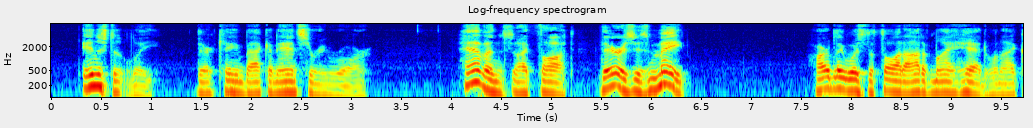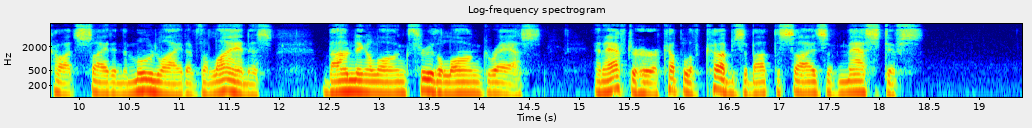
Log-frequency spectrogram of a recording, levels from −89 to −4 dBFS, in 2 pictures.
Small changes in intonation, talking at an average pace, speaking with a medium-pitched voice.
No: narrow, 2.3 semitones; average, 155 wpm; low, 125 Hz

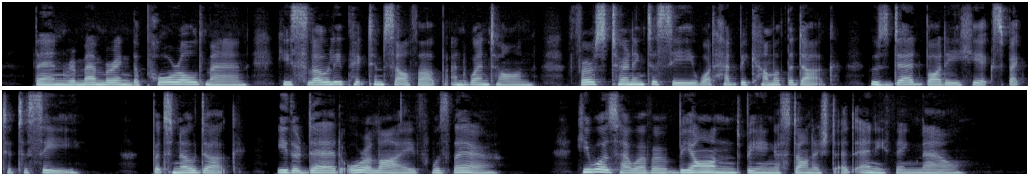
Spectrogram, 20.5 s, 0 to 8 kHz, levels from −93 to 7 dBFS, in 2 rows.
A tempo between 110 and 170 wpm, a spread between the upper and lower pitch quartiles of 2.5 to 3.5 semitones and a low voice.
No: average, 145 wpm; average, 3.0 semitones; medium, 180 Hz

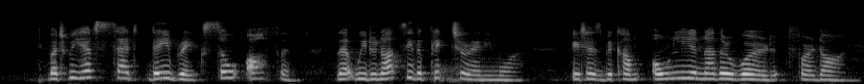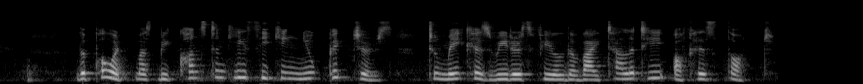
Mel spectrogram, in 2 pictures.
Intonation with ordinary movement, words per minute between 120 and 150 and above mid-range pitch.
Yes: average, 3.4 semitones; average, 145 wpm; very high, 250 Hz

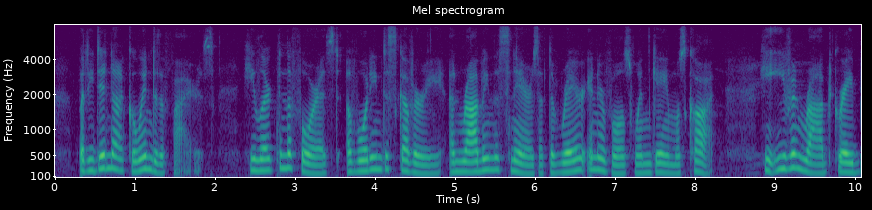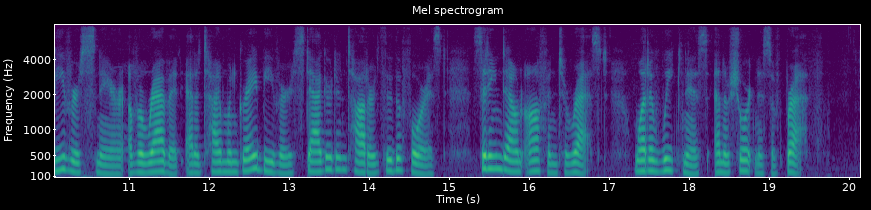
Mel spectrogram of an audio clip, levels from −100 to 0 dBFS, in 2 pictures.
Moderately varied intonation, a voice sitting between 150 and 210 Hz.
Yes: average, 3.9 semitones; high, 190 Hz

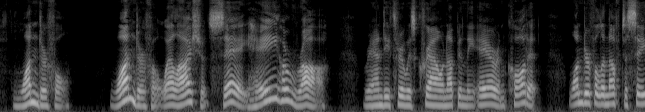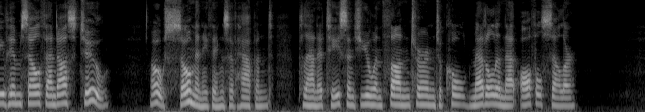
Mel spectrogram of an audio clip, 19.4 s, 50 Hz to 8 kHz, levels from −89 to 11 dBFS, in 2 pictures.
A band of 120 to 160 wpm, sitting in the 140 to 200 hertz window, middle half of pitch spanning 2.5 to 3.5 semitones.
Yes: average, 145 wpm; medium, 185 Hz; average, 3.2 semitones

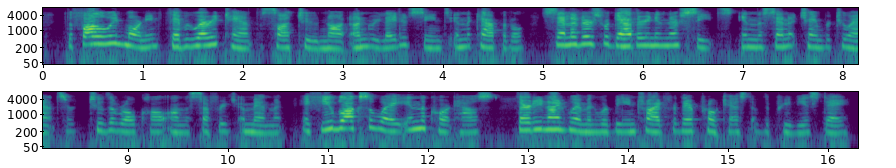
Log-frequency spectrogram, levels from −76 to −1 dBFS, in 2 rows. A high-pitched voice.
Yes: high, 210 Hz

